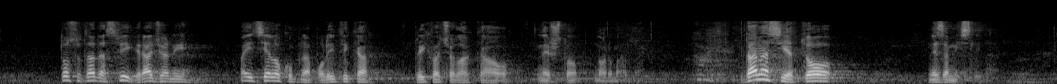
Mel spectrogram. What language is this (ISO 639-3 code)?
hrv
